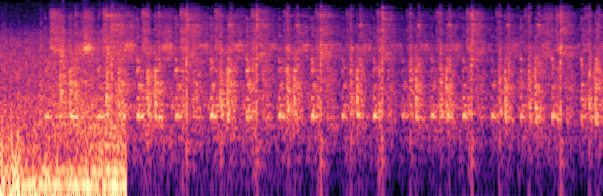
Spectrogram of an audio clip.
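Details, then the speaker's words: Small-block Chevy with valve covers cut to adjust lash while running, idling: fast even ticking about three to four per second, a light valvetrain tap on one side that can't be isolated by pressing or adjusting rockers. "I know you can hear that tapping. Cannot isolate it to save my life."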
